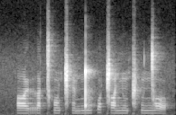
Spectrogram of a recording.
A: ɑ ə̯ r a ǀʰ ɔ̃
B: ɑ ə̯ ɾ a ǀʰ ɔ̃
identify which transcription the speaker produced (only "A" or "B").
A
